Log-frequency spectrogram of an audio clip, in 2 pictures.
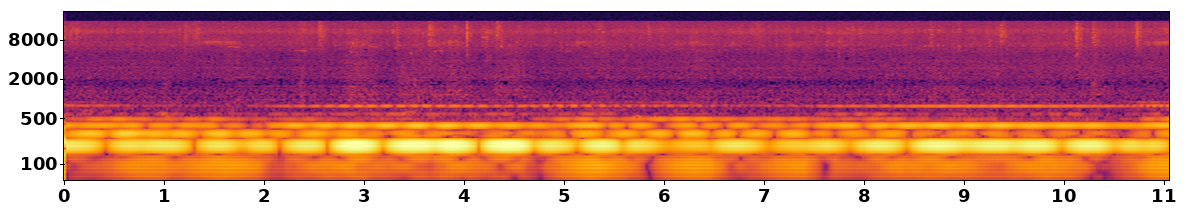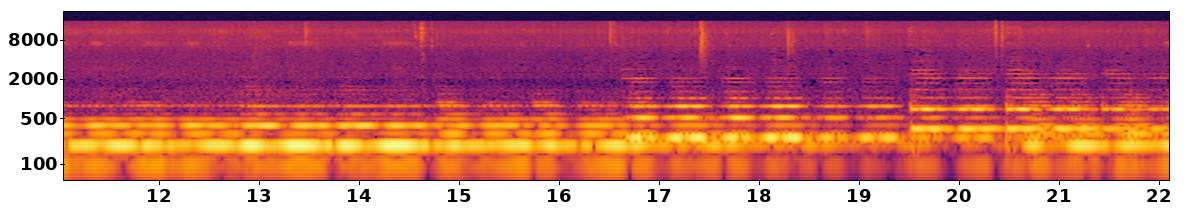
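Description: Meditative ambient music: a sustained low droning chord that swells and pulses in volume. In the second half the chord shifts a few times as higher notes come in.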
